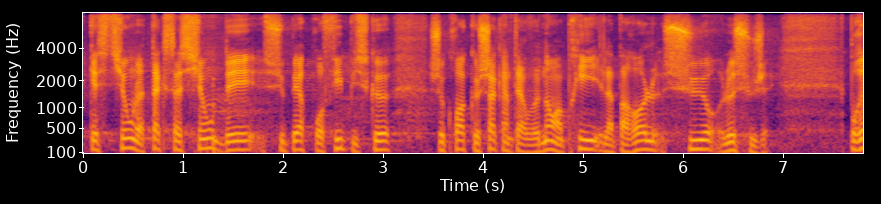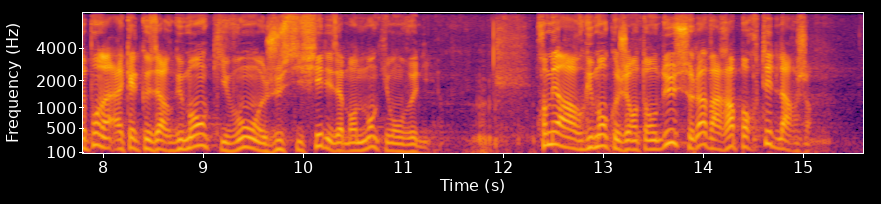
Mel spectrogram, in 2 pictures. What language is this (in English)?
French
